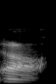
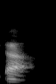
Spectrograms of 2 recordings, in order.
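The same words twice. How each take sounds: First: The sound is held for a long time. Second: The sound is brief with moderate force. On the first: The speaker calls it wrong. "really long" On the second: The speaker calls it right. "It has to be ah"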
